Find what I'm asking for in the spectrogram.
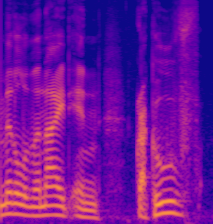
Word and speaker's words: Kraków: Pronounced in the United States, Krakow, but not everybody has my kind of high-quality Polish pronunciation, so you can say Krakow if you want, and you are welcome to call.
